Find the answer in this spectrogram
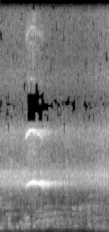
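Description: A referee's whistle gives one short blast, a clear high tone of under half a second about half a second in, over faint crowd voices.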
